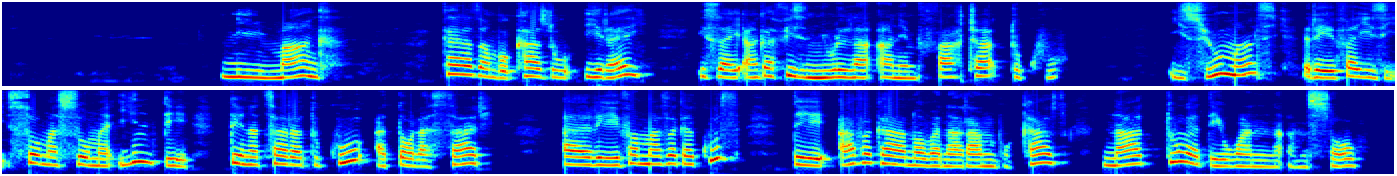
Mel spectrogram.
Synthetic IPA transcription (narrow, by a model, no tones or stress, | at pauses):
nimaŋɡə | kaɾazambokazuiɾaj | izajʔaŋkafiziniulunəʔanamifaɾʈ͡ʂət̪ukʰu | iziumant͡si̥refəizisoməsoməʔinid̪̥e | t̪enət͡saɾət̪ukuat̪olasaɾi̥ | arefəmas̬akəkusə̥ | d̪̥eafakəːnovanəɾanumbokʰazu̥ | nat̪uŋɡəd̪ewaninəʔamiz̥ow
